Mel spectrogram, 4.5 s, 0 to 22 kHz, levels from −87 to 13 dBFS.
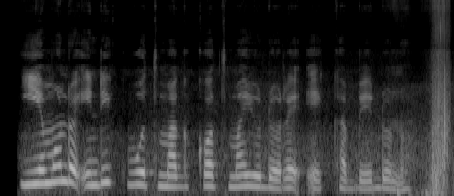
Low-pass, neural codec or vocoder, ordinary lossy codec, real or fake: none; none; none; real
